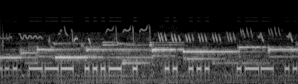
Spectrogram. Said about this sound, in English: Not all the messages are delivered with the human voice. Philosopher Bertrand Russell's famous quote, Love is wise, hatred is foolish, is rendered in Morse code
